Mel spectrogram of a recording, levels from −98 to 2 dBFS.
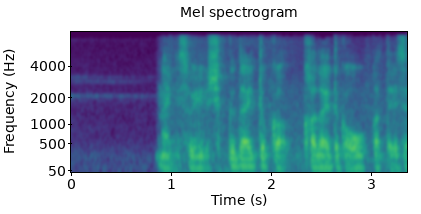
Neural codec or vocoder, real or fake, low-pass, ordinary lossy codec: none; real; 7.2 kHz; MP3, 64 kbps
